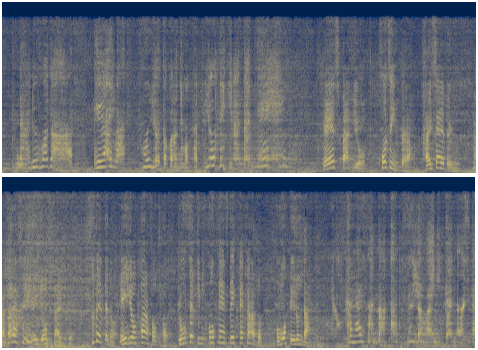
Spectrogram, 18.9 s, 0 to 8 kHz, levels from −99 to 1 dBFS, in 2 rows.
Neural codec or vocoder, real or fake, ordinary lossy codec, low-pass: codec, 24 kHz, 1 kbps, SNAC; fake; MP3, 64 kbps; 7.2 kHz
